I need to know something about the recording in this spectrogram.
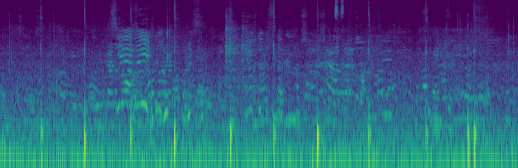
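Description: Evenly spaced dull thumps, about one a second, over a steady low rumble. Distant shouting voices of players and coaches come and go.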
